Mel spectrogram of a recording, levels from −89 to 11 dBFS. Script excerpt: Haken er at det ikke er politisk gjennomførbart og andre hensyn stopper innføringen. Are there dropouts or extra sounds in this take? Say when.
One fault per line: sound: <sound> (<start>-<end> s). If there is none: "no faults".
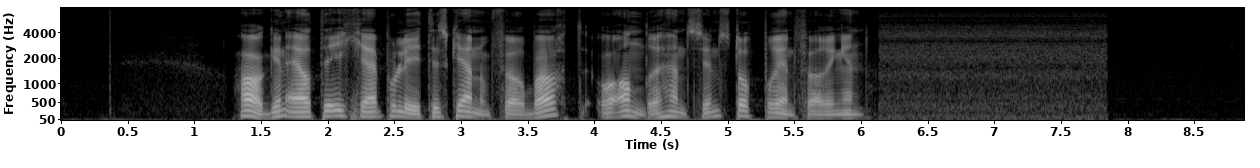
no faults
